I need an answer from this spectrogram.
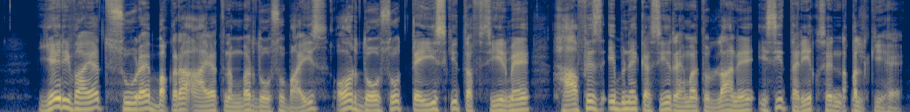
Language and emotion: Urdu, neutral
